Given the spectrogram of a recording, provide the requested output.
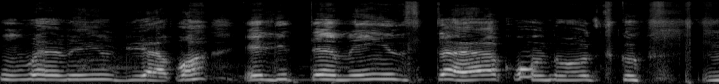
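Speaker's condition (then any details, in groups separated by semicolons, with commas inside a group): Paralysis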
